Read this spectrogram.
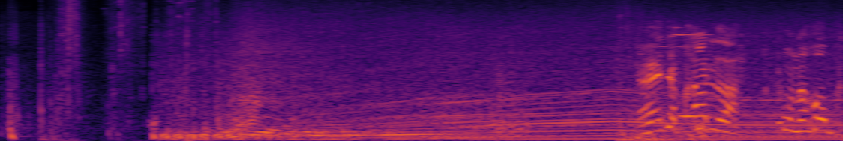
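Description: A motorcycle engine revs and hums steadily.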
